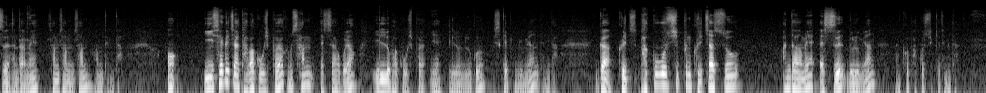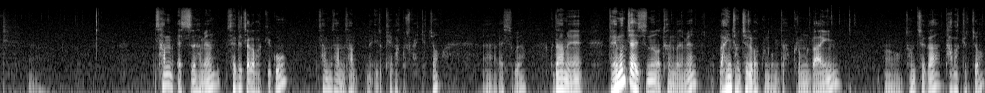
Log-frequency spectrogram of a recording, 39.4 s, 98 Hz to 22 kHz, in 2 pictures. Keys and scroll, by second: 1.0 3, 1.2 3, 1.5 3, 1.9 Escape, 3.3 h, 3.7 h, 5.8-6.4 typing, 7.6 1, 9.8 Escape, 18.8-21.7 typing, 22.9 3, 23.2 s, 26.1 3, 26.4 3, 26.6 3, 27.7 Escape, 33.3 typing, 35.7-36.9 typing, 38.0-39.4 typing.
